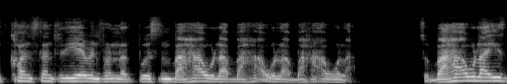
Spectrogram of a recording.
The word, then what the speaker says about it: Baha'u'llah: And then we have Mirza, how it is pronounced, known as Baha'u'llah. So you might hear speaking to a person from the Baha'i faith, you might be constantly hearing from that person, Baha'u'llah, Baha'u'llah, Baha'u'llah.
